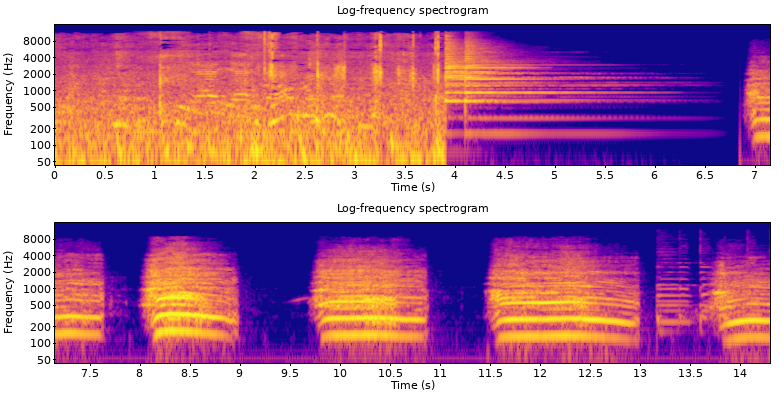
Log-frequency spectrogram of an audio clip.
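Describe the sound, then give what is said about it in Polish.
A loud, noisy rush ends in a ringing, bell-like clang that fades into silence, followed by five drawn-out, moaning moose calls, each about a second long, spaced with short pauses. “Wszyscy zastanawiacie się pewnie, co chciał wam powiedzieć Łoś.”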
